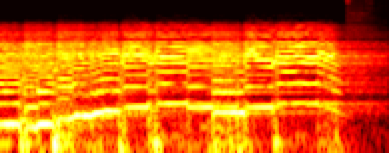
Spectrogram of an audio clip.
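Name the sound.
electric guitar through OPFXS Twin Boost pedal, distortion and boost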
